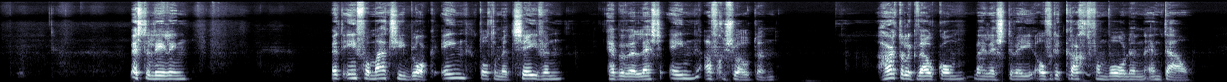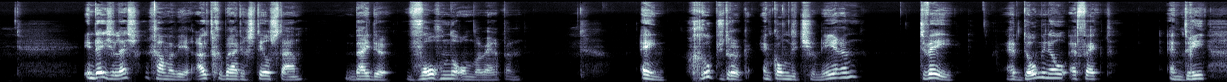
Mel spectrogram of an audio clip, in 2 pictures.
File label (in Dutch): spraak instructie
